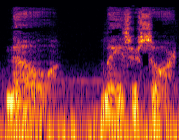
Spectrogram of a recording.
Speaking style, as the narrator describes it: Rug said, lowering her voice even further as the guards approached

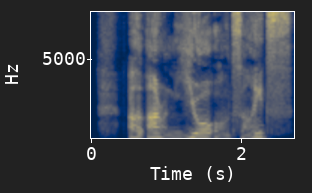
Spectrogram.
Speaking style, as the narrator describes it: Crowley grumbled

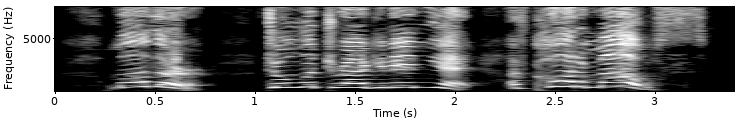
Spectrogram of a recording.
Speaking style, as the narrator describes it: A voice shouted

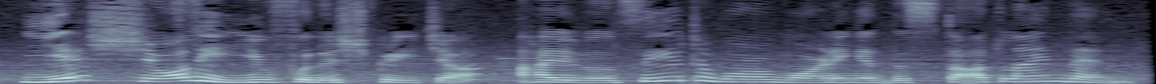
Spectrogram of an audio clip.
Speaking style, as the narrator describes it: the horse continued laughing and said

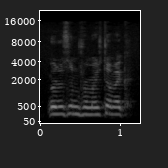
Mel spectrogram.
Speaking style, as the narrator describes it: Ron grunted without further ado

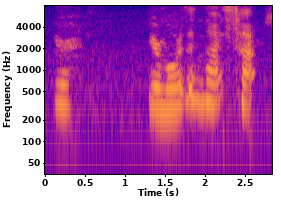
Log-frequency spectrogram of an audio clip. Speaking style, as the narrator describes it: he gasped

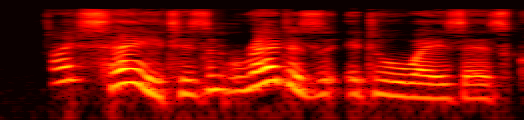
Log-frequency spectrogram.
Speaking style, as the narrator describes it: cried

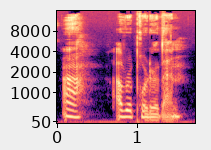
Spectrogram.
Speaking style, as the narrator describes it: Killua sighed

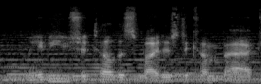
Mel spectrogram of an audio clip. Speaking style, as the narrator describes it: quietly lean over to Bob and go

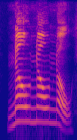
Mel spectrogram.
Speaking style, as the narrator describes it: shouted

